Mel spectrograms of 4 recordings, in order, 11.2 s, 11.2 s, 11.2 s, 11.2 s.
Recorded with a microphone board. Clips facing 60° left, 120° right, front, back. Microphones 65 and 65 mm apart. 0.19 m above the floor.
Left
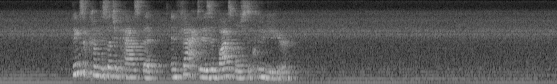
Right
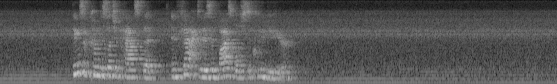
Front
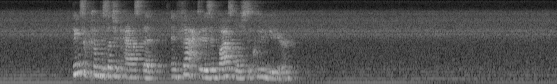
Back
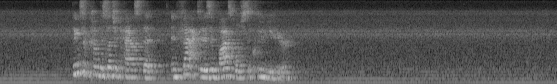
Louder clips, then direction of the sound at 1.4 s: Even, front 1 dB; 110° left.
